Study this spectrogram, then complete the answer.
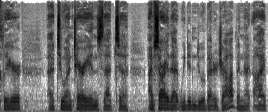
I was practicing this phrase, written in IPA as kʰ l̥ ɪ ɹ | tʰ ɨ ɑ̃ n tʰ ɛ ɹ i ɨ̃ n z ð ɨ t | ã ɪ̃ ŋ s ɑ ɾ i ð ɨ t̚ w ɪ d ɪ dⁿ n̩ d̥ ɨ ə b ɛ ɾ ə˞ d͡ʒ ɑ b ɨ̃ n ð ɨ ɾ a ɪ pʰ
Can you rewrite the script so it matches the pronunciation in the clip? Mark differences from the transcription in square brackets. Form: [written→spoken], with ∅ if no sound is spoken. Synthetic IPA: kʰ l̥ ɪ ɹ | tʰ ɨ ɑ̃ n tʰ ɛ ɹ i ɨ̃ n z ð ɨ t | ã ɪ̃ [ŋ→m] s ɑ [ɾ→ɹ] i ð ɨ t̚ w [ɪ→i] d ɪ dⁿ n̩ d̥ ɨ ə b ɛ ɾ ə˞ d͡ʒ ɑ b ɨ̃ n ð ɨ ɾ a ɪ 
